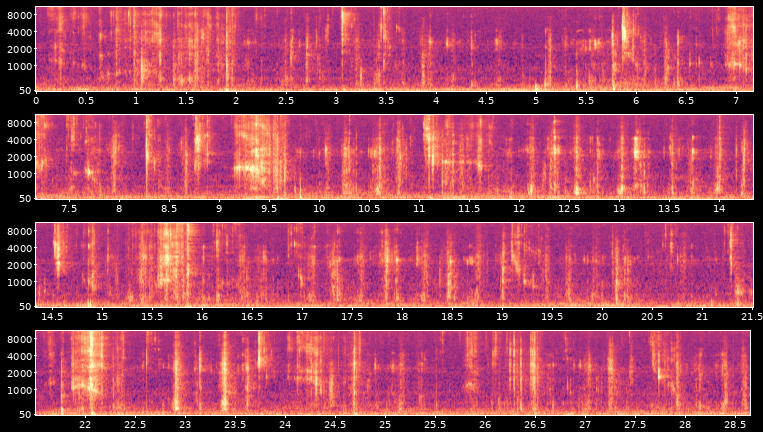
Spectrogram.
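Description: Close-miked biting and chewing of grilled pork ribs, tearing the meat off the bone, with many short sharp clicks and crunches throughout.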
